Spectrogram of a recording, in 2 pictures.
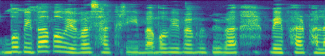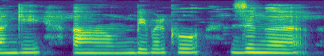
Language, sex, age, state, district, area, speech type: Bodo, female, 18-30, Assam, Udalguri, rural, spontaneous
